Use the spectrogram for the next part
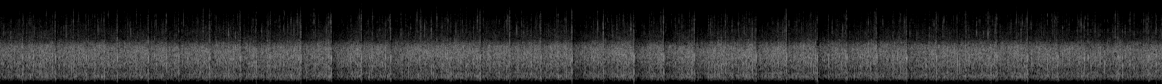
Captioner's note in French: applaudissements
